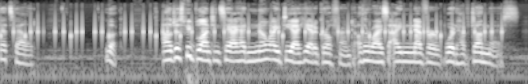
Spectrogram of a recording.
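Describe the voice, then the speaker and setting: A woman's voice: fairly low pitch, steady tone, moderate pace, noisy background, natural voice. A young woman playing a blunt, exasperated other woman in an audio drama. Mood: defensive, blunt. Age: young adult.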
